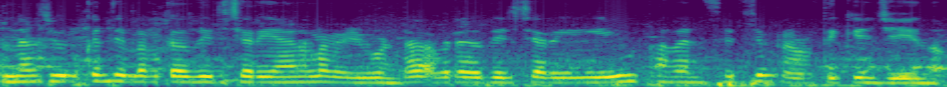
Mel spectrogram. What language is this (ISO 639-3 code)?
mal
